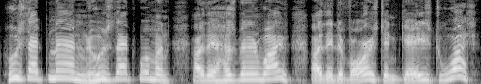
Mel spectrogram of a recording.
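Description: An agitated husband from a storybook reading, acted by a man. He presses with urgent, incredulous questions, his pitch raised in frustration. The sound is dry and close. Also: animated, no room sound, natural voice. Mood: exasperated, agitated. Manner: rapid-fire incredulous questioning, shouting when frustrated.

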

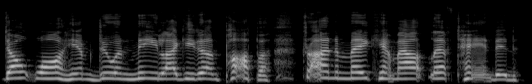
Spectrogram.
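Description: A woman reading a storybook voices a frightened, defensive young woman witness of nineteen, with a high, strained, rustic way of speaking. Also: fairly even intonation, slow pace, sharp tone, full character voice. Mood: scared.

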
